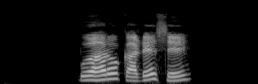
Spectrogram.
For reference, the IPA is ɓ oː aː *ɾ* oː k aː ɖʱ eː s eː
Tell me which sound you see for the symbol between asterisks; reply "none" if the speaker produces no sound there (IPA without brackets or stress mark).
ɾ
